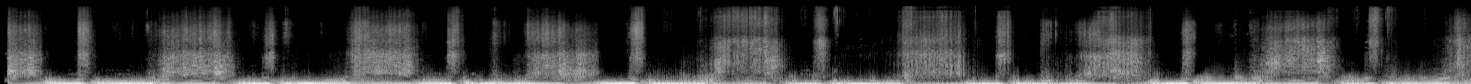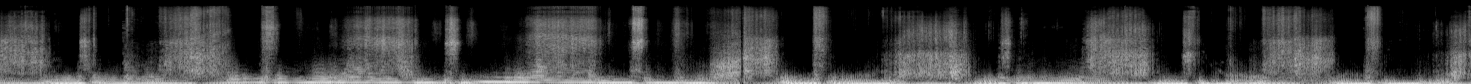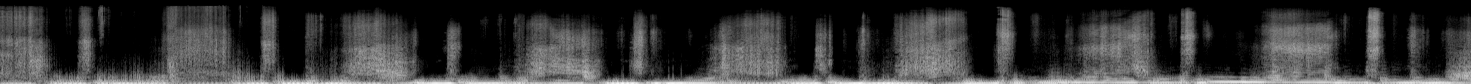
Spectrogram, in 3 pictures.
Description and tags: Morph Neuro Bass
Generic bass processed with foley using Zynaptiq Morph 2, and then resampled and sent through that again, but with a timestretched version of itself.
